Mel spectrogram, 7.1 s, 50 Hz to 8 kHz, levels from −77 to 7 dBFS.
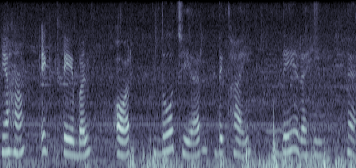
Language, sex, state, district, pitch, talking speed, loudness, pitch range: Hindi, female, Madhya Pradesh, Dhar, 235 Hz, 85 wpm, -19 LUFS, 215-255 Hz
